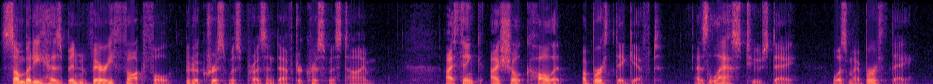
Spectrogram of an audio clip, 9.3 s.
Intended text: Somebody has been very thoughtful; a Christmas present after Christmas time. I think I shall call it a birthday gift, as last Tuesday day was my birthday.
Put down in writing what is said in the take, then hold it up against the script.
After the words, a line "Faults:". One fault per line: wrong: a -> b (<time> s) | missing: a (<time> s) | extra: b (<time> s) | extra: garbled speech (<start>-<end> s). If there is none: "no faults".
Somebody has been very thoughtful; about a Christmas present after Christmas time. I think I shall call it a birthday gift, as last Tuesday was my birthday.
Faults:
extra: about (1.9 s)
missing: day (8.0 s)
